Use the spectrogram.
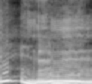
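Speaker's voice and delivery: high, loud choked sob sounds; whimpering sobs. Retold or imitated. Pastor mimics his wife's inner weeping, high choked sobs. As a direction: sob in short broken bursts. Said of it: "하면서".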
